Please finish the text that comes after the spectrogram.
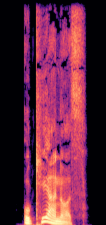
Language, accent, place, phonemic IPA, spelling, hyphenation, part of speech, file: German, Germany, Berlin, /oˈkeːanɔs/, Okeanos, Oke‧a‧nos, proper noun, De-Okeanos.ogg
- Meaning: Oceanus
